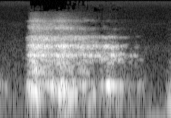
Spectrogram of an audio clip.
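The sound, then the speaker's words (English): One deep, airy breath in, lasting about a second, with a slight swell near its end before fading back to quiet, taken during a guided breathing exercise. No one speaks. “Breathing in once again, breathe deeply.”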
